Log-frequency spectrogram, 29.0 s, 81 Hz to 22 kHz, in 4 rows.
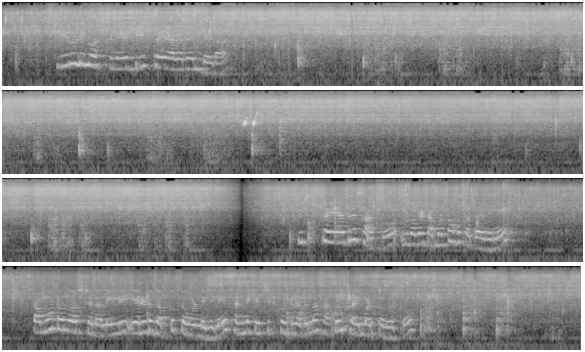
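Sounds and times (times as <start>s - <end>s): onions sizzling in hot oil: 0.0s - 29.0s
spatula scraping a pan: 2.9s - 11.0s, 13.8s - 17.2s, 24.5s - 29.0s.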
